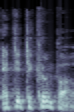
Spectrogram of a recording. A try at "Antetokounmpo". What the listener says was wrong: Well, see, you're putting a little 2 in there. I think it's just Antetokounmpo. Like you I think you're saying it right, but that's the thing.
